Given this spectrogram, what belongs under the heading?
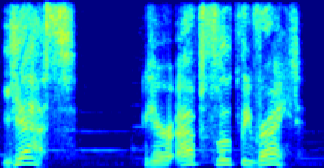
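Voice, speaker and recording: A woman's voice: mid-range voice, moderate pace, faint music behind, lightly acted. A woman playing an earnest, reserved teenage boy exorcist in an anime-style video game, polite and serious in manner. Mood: sheepish.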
